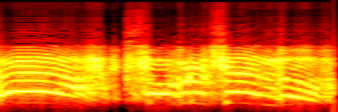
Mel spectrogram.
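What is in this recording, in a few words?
Italian on fire mood med, speech; War Thunder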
